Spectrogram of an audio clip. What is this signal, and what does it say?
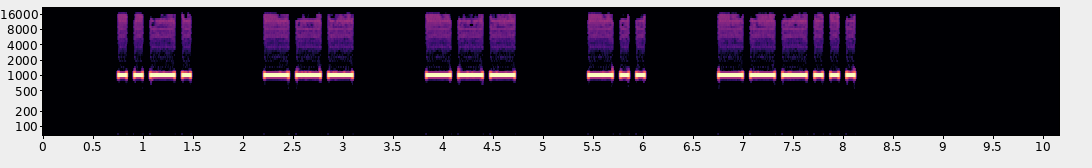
Morse code, heard as a keyed tone, about 15 wpm, spaced as for 8 wpm, 1000 Hz. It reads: FOOD:
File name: qotdfiles / 8wpm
